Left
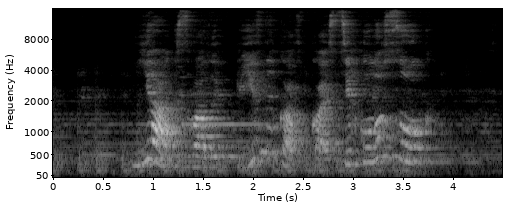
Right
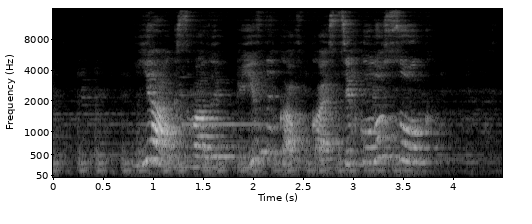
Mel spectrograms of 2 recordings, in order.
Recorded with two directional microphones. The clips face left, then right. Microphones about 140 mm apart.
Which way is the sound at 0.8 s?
10° left (ahead or behind).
